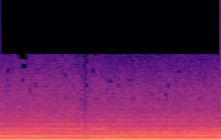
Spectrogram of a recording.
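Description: A racing car engine drops in pitch as the gear shifts up.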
